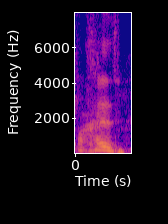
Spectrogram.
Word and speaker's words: Fahad: Oh, hey, but you just said it wrong. It's right. Fahad.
